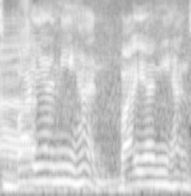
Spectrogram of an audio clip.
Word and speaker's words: bayanihan: So one of the things that I really love about Filipino culture is, I'm probably going to pronounce it wrong, Bayanihan spirit. Yeah, it's Bayanihan spirit.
